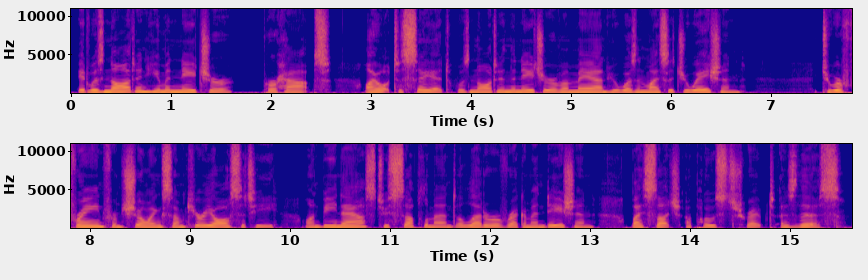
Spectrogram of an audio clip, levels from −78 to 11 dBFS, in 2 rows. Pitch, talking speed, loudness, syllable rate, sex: 215 Hz, 170 wpm, -19 LUFS, 5.1 syllables/s, female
